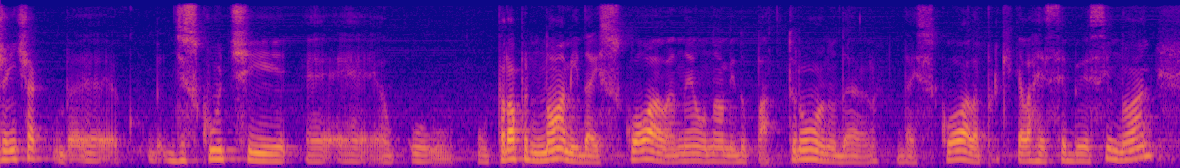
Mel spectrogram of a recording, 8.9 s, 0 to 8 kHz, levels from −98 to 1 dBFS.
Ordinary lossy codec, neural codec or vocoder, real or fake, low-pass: none; none; real; 7.2 kHz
